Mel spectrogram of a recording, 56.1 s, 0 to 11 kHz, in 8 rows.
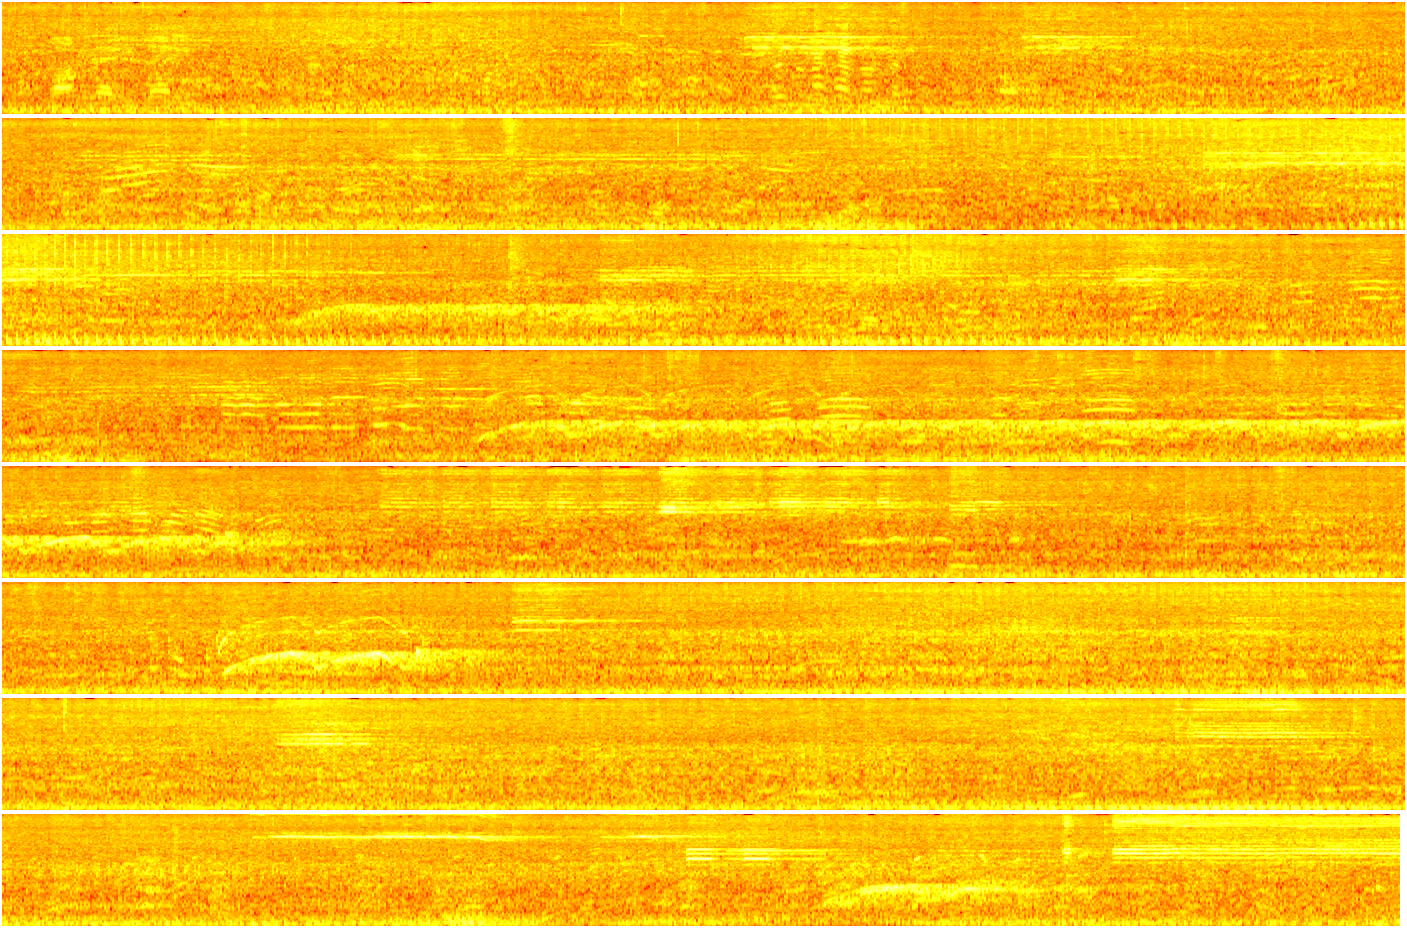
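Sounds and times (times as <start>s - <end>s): motorbikes and scooters rumbling: 0.0s - 56.0s
siren wailing and whooping: 14.6s - 17.1s, 36.0s - 37.6s, 53.2s - 54.4s.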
